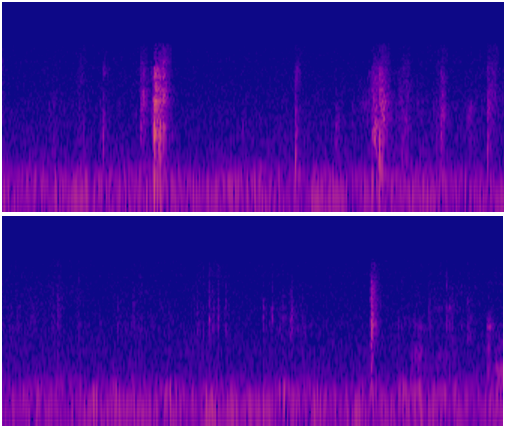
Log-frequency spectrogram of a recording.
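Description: Plastic wrap and packaging being handled and pulled off a Blu-ray case: crinkling and crackling with a few sharp, louder rustles, the loudest about one and a half seconds in, over a steady low hum.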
